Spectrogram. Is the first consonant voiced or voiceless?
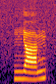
voiced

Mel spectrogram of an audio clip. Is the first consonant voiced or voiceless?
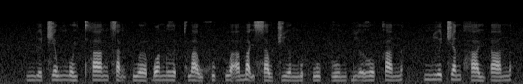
voiced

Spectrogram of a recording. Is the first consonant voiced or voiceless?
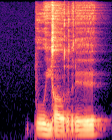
voiceless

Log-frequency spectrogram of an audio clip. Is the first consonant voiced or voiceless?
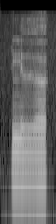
voiced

